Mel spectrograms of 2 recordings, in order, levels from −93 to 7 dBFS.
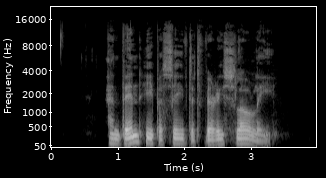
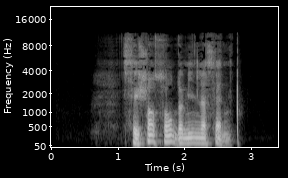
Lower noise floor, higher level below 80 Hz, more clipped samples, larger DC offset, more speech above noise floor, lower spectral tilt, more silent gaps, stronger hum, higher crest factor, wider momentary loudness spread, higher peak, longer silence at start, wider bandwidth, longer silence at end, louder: first, -84 dBFS vs -80 dBFS; second, -66 dBFS vs -50 dBFS; neither; neither; about the same, 56 dB vs 59 dB; about the same, -5.5 dB/octave vs -5.5 dB/octave; neither; neither; about the same, 20 dB vs 20 dB; about the same, 12 LU vs 12 LU; second, -10 dBFS vs -2 dBFS; second, 0.85 s vs 1.1 s; first, 14.5 kHz vs 11.5 kHz; about the same, 0.7 s vs 0.6 s; second, -29 LUFS vs -22 LUFS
